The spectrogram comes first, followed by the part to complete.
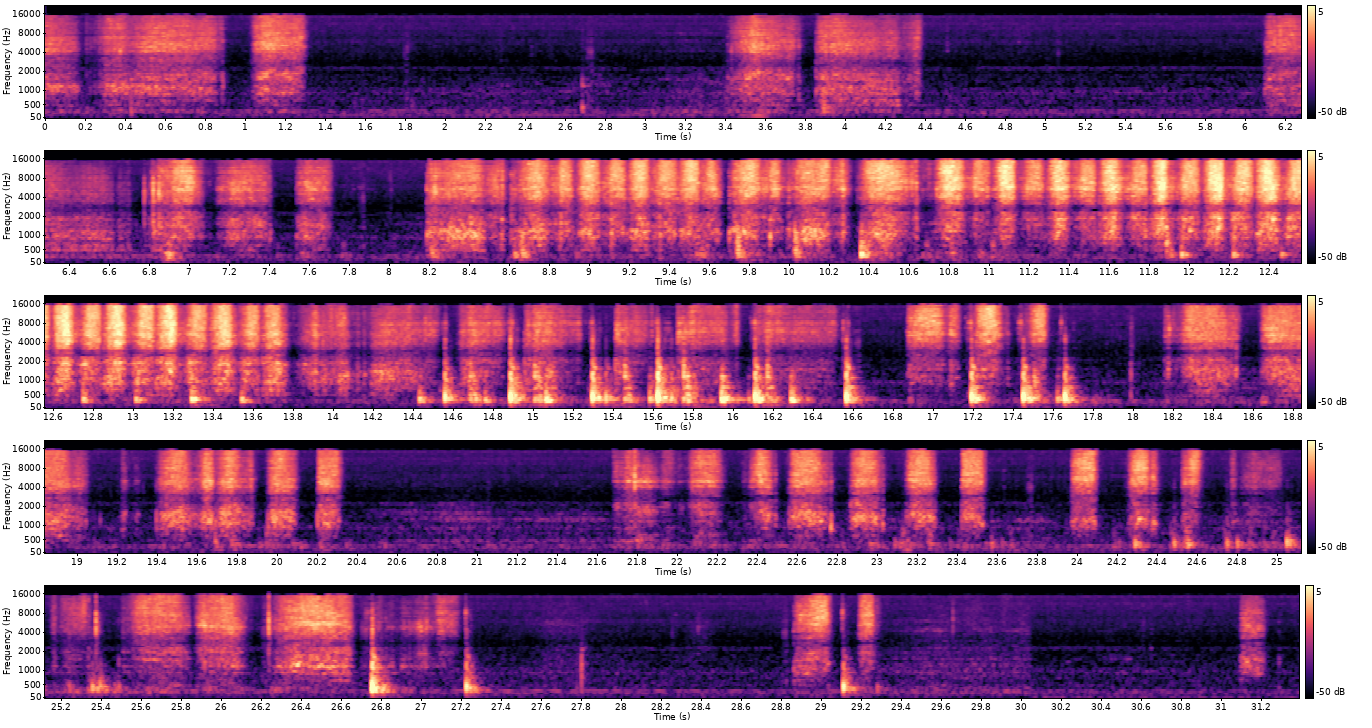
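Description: A paintbrush scrubbing paint onto a stretched canvas in quick back-and-forth strokes. The strokes come in short bursts, with one long stretch of continuous scrubbing in the middle.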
